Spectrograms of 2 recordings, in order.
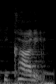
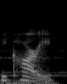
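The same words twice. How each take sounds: First: The R is a light, quick tap. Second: The R is strong and prominent. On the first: "like the way I just said it ... It's a very just bit, bit kind of thing" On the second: "the R is more prominent there"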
